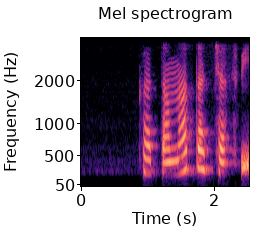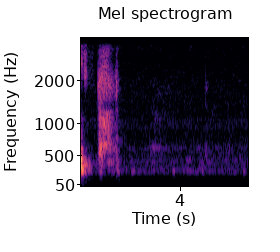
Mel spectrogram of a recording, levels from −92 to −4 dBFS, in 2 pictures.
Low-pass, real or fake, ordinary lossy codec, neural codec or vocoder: 3.6 kHz; real; AAC, 32 kbps; none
